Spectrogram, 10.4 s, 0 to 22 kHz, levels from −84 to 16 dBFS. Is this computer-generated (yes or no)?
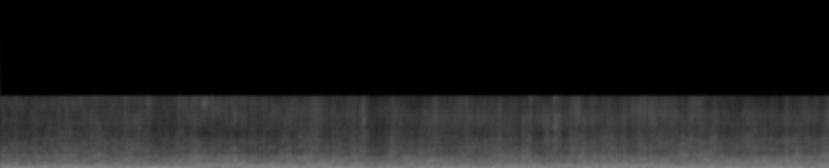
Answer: yes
